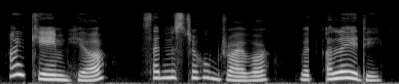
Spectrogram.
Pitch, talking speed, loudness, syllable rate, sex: 250 Hz, 135 wpm, -17 LUFS, 4.5 syllables/s, female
